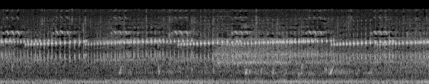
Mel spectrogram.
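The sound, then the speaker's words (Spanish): Frogs croaking at night in a dense, steady chorus of rapid pulsing calls, with a continuous high, thin trilling running above them throughout. Loud and unbroken, with no voices. “Ahí se puso a oír los ruidos de la noche. El canto de las ranas y de los grillos.”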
